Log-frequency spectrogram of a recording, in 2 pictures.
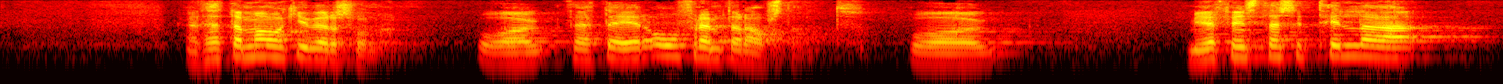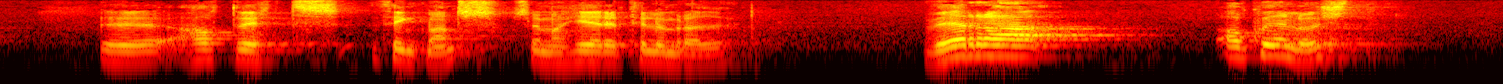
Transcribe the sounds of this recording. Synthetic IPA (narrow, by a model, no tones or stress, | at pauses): ɛnθɛht̪amawɛhcɪvɛːɾasvɔːna | ɔɣθɛht̪aɛɾoːwfɾɛmt̪aɾawst̪ant̪ | ɔɣ | mjɛɾ̥fɪnst̪θɛsːɪt̪ʰɪlːa | hawht̪vɪr̥t̪sθiŋkmansːɛmaçɛːɾɛɾ̥t̪ʰɪlʏmɾaðʏ | vɛːɾa | awkʰɛːðɪnlœɥst̪n̥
